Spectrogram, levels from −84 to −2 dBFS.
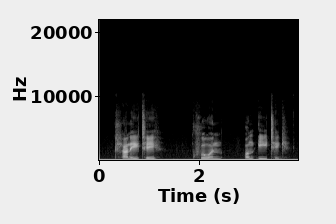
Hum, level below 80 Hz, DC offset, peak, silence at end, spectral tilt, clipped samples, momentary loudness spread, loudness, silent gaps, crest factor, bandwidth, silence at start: none; -56 dBFS; 10%; -10 dBFS; 0.2 s; -4 dB/octave; under 0.1%; 18 LU; -32 LUFS; none; 24 dB; 11 kHz; 0.3 s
